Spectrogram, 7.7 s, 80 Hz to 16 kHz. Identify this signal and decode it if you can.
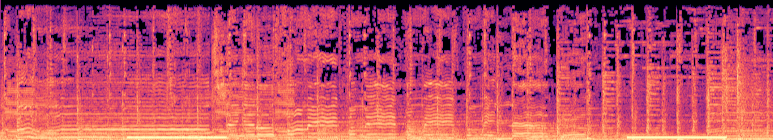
Ringback tone (Europe, 425 Hz), with noise.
